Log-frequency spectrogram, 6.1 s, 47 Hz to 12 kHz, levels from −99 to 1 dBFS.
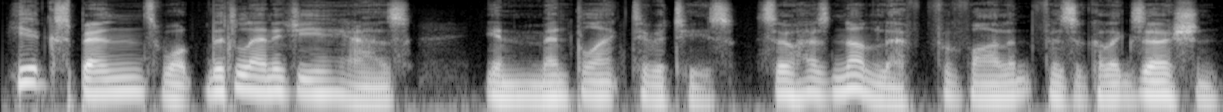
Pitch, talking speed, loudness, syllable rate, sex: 105 Hz, 175 wpm, -20 LUFS, 5.6 syllables/s, male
